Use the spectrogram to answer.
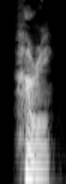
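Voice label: "hurry", British English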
